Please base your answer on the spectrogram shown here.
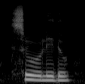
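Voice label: "sùlidu", female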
